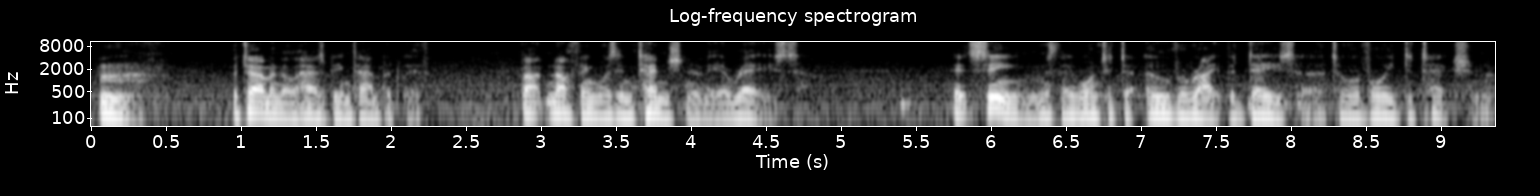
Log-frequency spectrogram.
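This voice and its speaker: A man's voice: on the low side, a little hiss or hum, close to an everyday voice. A man playing a self-assured hacker in a video game, explaining things in a confident, matter-of-fact way.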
